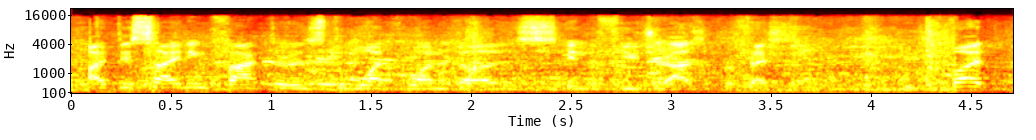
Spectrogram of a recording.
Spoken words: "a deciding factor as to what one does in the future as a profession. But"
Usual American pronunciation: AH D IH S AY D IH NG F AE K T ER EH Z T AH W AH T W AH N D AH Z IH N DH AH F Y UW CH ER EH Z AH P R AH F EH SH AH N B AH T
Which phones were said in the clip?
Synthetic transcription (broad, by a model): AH D IH S AY D IH NG F AE K T ER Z T AH W AH T W AH N D AH Z IH N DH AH F Y UW CH ER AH Z AH P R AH F EH S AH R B AH T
